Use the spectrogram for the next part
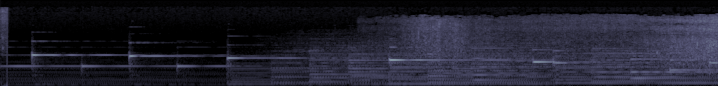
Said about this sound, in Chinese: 海与天空一样，辽阔而无边。你听到海浪拍打礁石的声音，时而温柔，时而仿若刀光剑影，藏着情绪涌动，藏了无穷故事。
